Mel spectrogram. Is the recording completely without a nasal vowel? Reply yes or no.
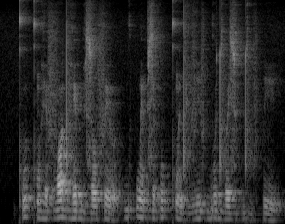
no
